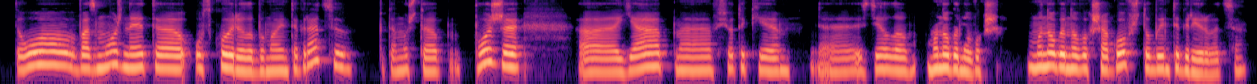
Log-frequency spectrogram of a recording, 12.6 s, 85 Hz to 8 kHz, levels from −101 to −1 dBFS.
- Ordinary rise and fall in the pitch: Yes, average, 3.2 semitones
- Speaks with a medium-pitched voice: No, high, 195 Hz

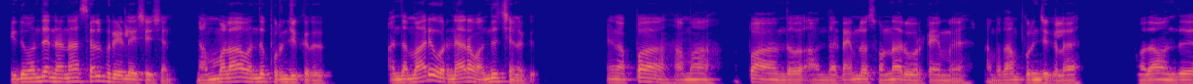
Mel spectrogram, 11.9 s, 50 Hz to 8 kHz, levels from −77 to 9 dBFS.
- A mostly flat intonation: No, average, 4.5 semitones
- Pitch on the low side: Yes, low, 110 Hz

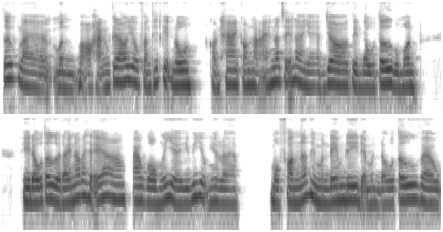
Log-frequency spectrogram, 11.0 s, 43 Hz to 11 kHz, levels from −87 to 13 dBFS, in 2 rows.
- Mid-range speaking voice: Yes, medium, 180 Hz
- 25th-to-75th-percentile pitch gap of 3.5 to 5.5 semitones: No, average, 2.9 semitones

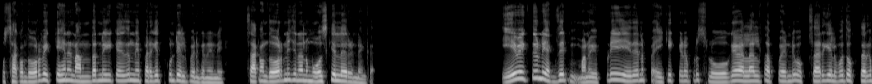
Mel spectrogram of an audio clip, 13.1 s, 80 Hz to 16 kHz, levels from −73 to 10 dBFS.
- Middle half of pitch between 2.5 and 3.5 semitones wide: Yes, average, 2.9 semitones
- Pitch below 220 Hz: Yes, high, 190 Hz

